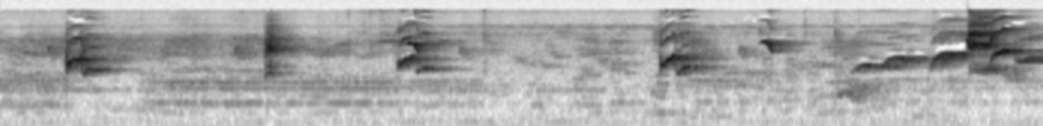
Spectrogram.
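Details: Morning song of an Oriental magpie-robin seeking a rival: separate sharp whistled bursts spaced about a second apart, ending in a run of clear sliding whistles, with a faint steady tone underneath.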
